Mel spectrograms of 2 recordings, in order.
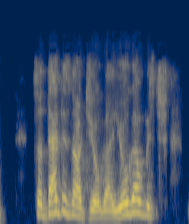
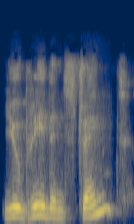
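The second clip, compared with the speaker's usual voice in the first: lower-pitched meditation voice with long pauses; guided meditation; 4 semitones lower than usual. Real, not acted. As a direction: guide listeners through each breath, drawing out the cues. Leads a guided breathing meditation.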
